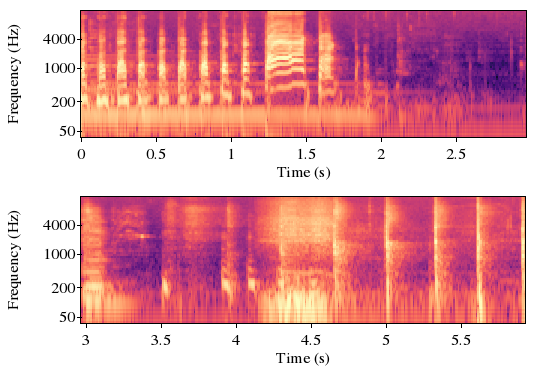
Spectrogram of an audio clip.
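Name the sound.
duck quacking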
